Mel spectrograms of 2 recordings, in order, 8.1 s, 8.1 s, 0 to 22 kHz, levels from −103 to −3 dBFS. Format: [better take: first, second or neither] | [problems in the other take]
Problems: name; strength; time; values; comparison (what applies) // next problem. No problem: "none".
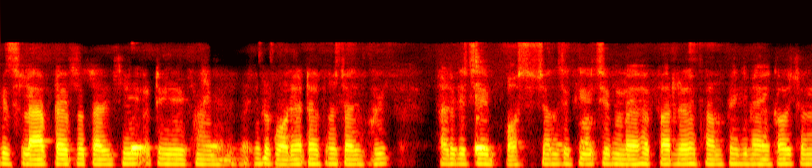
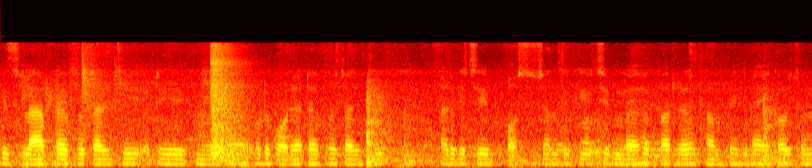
second | noise reduction (neural mask model Resemble Enhance denoiser)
